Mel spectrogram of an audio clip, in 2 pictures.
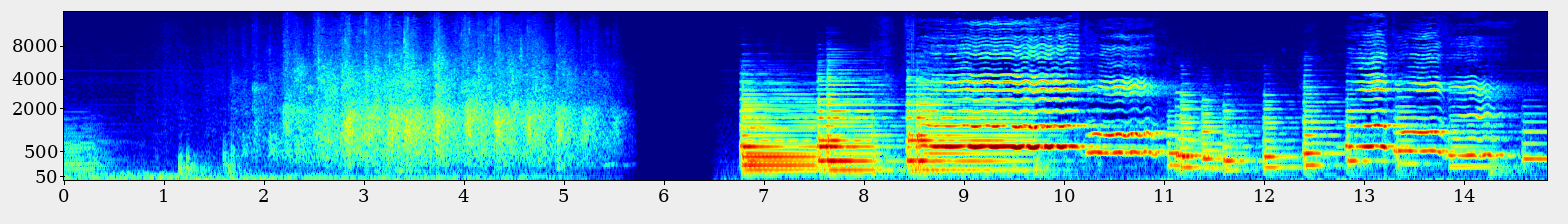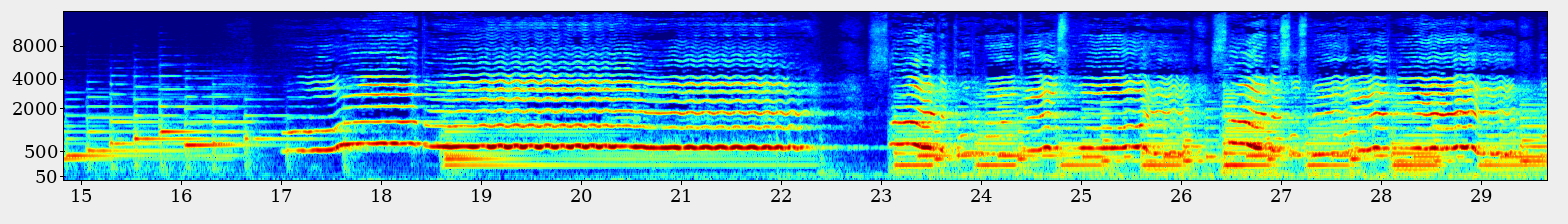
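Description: A piano chord fades, followed by about three seconds of applause. After a short break a piano introduction begins, and a classical singer enters with strong vibrato about two-thirds of the way through, singing an aria over the piano.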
